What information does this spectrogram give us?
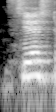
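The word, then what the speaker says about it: chest: पर क्या लिखा है मैंने सी एच ई एस टी इसको क्या पढ़ा जाएगा चेस्ट पढ़ा जाएगा ठीक है चेस्ट चेस्ट पढ़ा जाएगा क्यों पढ़ा जाएगा क्योंकि सी के बाद एच आया हुआ है और सी के बाद जब एच आता है तो सी का प्रोनाउंस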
